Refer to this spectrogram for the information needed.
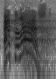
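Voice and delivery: high, loud preacher's cry; shouted refrain. Real, not acted. Preacher warning sinners of the end, sudden shout.

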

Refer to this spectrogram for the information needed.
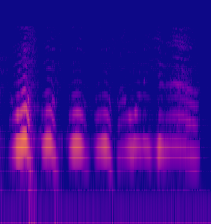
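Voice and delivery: very high little-dog voice begging; squeaky high dog voice pleading; talking Chihuahua. Acted. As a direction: whine to get out like a caged lapdog. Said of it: "what are you doing".

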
